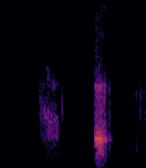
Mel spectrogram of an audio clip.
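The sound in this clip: Belching from a man, three short, low, guttural bursts with the middle one loudest and roughest, separated by silence.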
